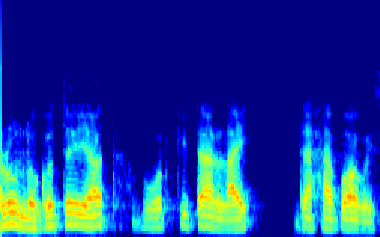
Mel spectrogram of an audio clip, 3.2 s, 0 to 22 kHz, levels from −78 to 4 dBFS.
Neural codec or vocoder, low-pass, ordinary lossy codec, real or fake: codec, 16 kHz, 0.4 kbps, LongCat-Audio-Codec; 7.2 kHz; Opus, 24 kbps; fake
